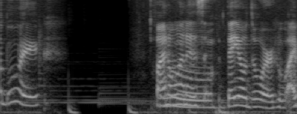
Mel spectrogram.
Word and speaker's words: Bao-Dur: Bao-Dur, who I pronounced his name wrong the whole video up until now. My name's Bao-Dur.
